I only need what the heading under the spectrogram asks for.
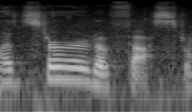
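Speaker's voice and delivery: plain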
